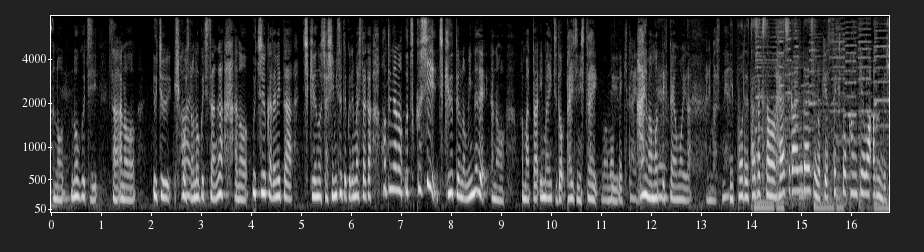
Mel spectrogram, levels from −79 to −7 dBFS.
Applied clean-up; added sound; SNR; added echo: none; none; none; none.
